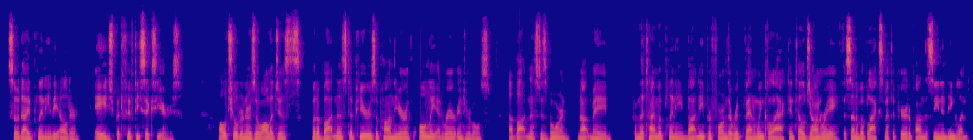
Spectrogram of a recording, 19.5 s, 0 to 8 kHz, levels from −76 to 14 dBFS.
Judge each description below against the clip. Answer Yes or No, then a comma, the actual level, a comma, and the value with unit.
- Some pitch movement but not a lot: Yes, average, 3.4 semitones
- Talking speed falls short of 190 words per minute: Yes, average, 175 wpm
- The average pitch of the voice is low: Yes, very low, 95 Hz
